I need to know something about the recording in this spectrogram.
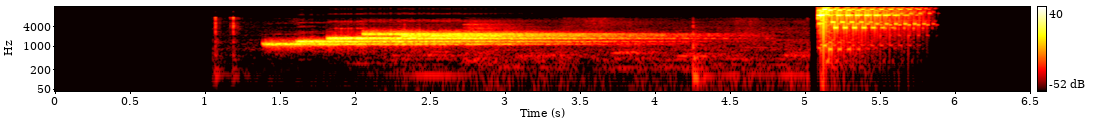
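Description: Synthesized intro jingle: four bell-like notes entering one after another, each a step higher, ringing together and slowly fading, then a single sharp, bright chime hit about five seconds in.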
